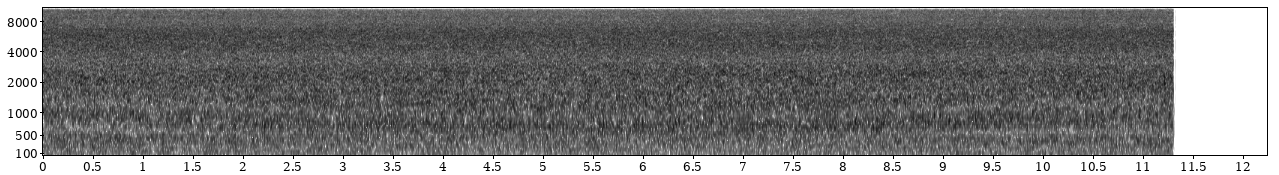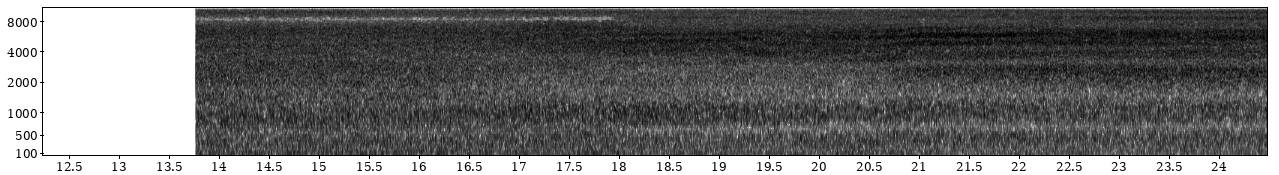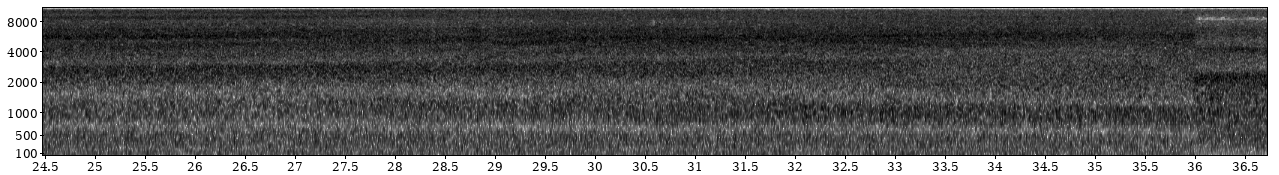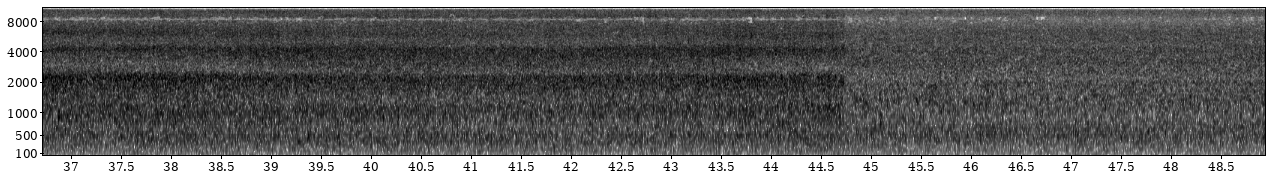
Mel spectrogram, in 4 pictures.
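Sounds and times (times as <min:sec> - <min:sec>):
creek water rushing: 0:00.0 - 0:11.3, 0:13.8 - 0:48.9.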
